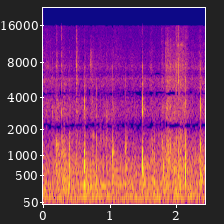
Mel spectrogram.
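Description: Scattered light clicks and taps, about four or five a second at an uneven pace, over a low steady room hum in a quiet classroom.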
